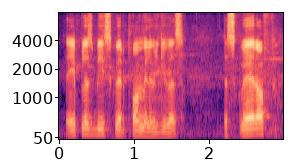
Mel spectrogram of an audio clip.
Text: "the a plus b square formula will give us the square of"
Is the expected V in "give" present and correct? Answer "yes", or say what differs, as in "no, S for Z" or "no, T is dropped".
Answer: yes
